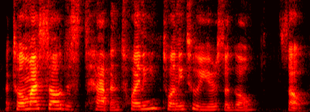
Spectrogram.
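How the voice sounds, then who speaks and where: In a personal storytelling video, a woman in her forties speaks a little fast in a highish, somewhat bright voice. She's the host of an online video series and an author telling her own story, talking candidly and confidingly to her audience while stressing and often repeating key phrases.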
